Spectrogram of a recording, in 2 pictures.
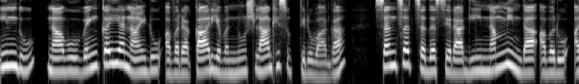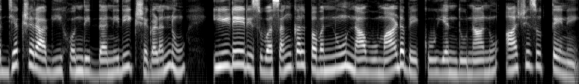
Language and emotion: Kannada, neutral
